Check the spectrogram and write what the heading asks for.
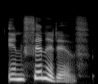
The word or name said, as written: infinitive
